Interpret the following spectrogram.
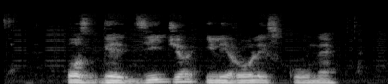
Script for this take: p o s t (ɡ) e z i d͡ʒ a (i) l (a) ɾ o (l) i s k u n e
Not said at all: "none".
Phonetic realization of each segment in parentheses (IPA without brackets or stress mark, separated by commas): ɡ, i, i, l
